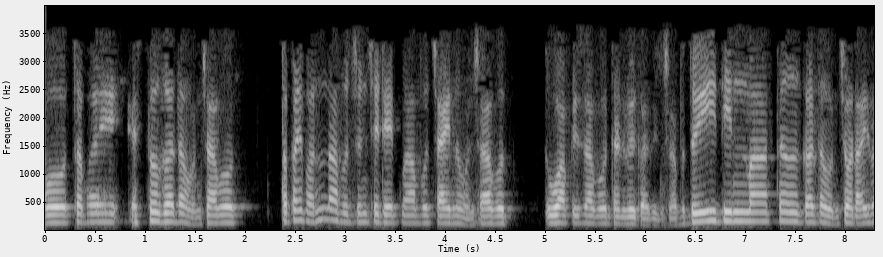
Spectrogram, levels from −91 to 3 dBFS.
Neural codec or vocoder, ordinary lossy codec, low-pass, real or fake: none; MP3, 24 kbps; 3.6 kHz; real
